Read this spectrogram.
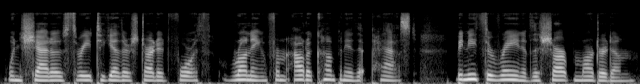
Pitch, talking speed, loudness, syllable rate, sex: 190 Hz, 190 wpm, -17 LUFS, 5.4 syllables/s, female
